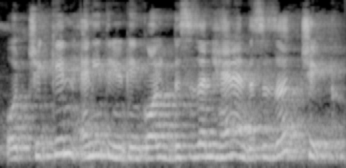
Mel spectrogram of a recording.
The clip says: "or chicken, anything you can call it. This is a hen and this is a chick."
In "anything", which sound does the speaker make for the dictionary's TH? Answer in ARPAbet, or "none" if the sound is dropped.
T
